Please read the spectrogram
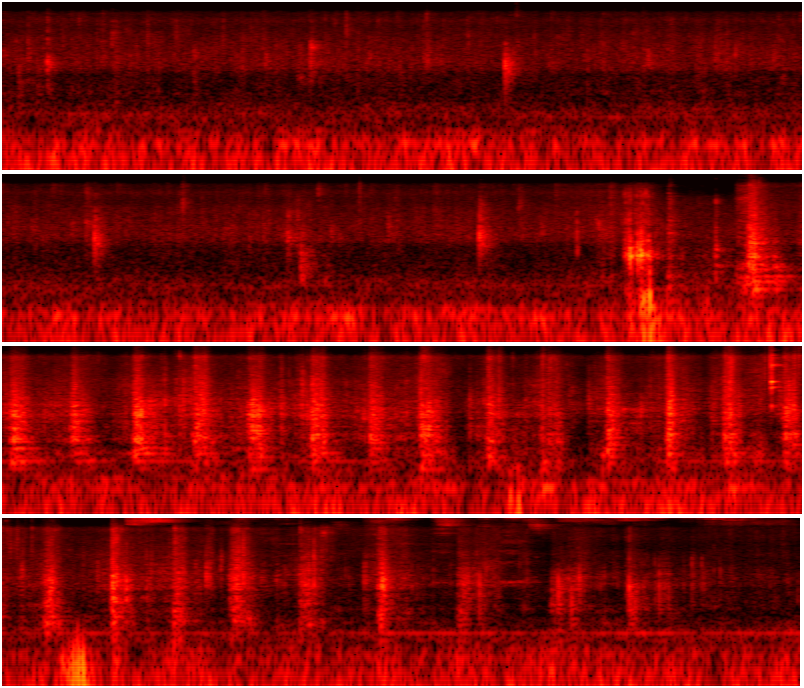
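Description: Footsteps walking along a concrete drain tunnel, about two steps a second, starting about halfway through after a single louder knock. Before the walking, only a few faint scattered ticks over a low hiss.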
